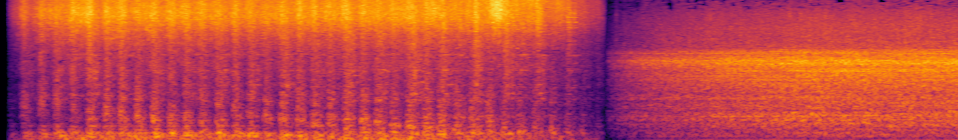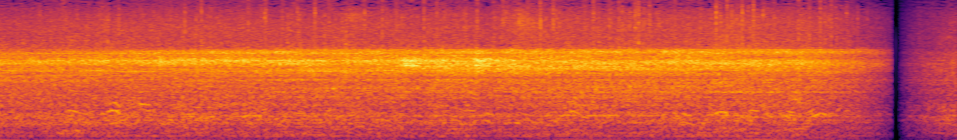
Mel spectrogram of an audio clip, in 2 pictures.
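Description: For about six seconds, a rhythmic sound with a strong low beat and rapid clicks, cutting off sharply. Then steady crowd chatter in a large hall, with an HO-scale model train running on the layout.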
